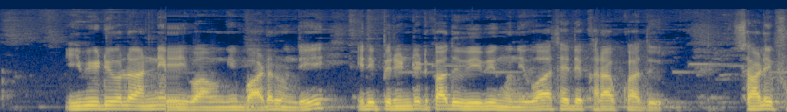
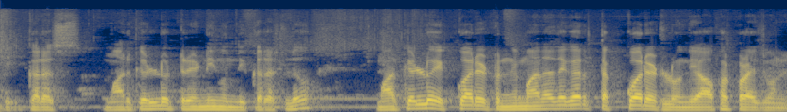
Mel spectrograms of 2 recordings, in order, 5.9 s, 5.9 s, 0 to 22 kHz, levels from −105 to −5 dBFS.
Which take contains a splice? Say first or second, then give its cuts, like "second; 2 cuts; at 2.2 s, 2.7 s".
first; 1 cut; at 1.3 s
